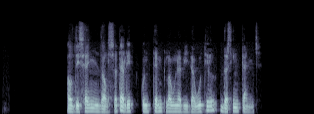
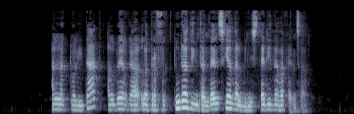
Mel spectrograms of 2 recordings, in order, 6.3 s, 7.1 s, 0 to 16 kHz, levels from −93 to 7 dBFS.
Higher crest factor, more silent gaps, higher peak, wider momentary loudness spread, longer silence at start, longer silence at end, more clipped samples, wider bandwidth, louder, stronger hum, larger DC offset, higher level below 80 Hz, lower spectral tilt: about the same, 20 dB vs 18 dB; neither; about the same, -2 dBFS vs -2 dBFS; second, 6 LU vs 13 LU; first, 1.35 s vs 1.05 s; first, 1.2 s vs 0.95 s; neither; second, 7.6 kHz vs 11.5 kHz; about the same, -21 LUFS vs -20 LUFS; neither; neither; first, -46 dBFS vs -64 dBFS; first, -8 dB/octave vs -4 dB/octave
